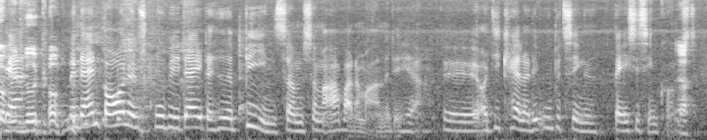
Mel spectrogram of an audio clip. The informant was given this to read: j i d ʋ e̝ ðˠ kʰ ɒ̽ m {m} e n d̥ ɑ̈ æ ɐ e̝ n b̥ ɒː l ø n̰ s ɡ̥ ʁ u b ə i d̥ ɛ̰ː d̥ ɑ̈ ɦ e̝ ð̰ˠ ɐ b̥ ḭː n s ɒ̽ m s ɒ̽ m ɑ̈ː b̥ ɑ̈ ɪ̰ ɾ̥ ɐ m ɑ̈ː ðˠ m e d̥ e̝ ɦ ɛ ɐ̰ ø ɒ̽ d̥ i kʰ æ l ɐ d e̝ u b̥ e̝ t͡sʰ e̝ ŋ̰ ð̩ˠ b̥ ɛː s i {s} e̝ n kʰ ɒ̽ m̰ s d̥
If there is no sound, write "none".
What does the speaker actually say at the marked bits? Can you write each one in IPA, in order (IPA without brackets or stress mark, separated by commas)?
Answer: m, s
